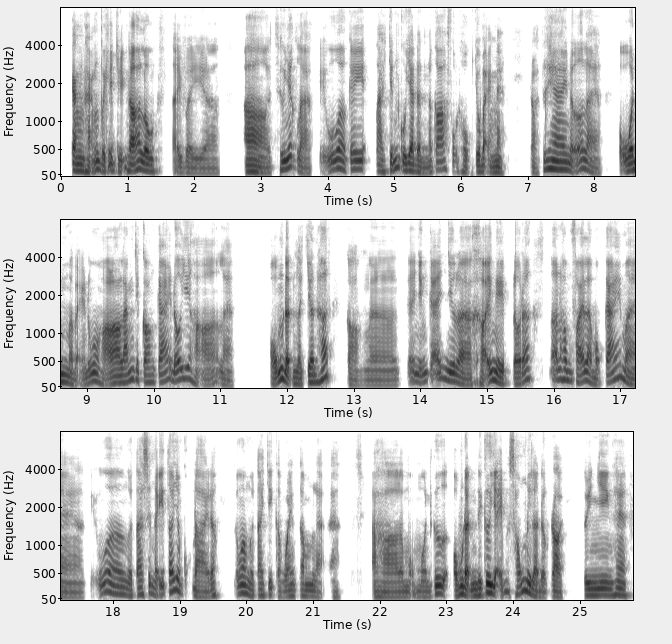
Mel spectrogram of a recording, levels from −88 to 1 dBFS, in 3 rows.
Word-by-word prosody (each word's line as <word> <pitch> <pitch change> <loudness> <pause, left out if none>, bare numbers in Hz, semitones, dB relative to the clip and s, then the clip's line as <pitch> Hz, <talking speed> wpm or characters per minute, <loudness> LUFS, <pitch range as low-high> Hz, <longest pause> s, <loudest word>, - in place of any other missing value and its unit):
căng 120 -3 +5
thẳng 120 +8 +1
về - - 0
cái 115 - -1
chuyện 100 +2 -3
đó 120 +5 +6
luôn. 120 -6 +4 0.2
Tại - - -5
vì, 85 -2 -6
ờ, 80 -1 -9 0.4
ờ, 100 -5 +2
thứ 140 - +1
nhất 175 +4 +3
là, 80 +1 -4
kiểu, 150 - -1
ơ, 155 -4 +3
cái 150 0 +1 0.2
tài 110 -4 -3
chính 130 +10 0
của 130 - +1
gia 125 -1 +5
đình 90 -6 -2
nó - - -5
có 140 +2 -1
phụ - - -10
thuộc 95 -3 -5
vô 105 - +1
bạn 95 0 -2
nè. 95 -3 0 0.4
Rồi 95 -2 -8
thứ 145 - -2
hai 145 -3 +5
nữa 155 - 0
là 100 - -2 0.3
phụ 105 - -1
huynh 130 +1 +6
mà 105 - -1
bạn, 95 +2 -7
đúng 135 +6 0
hông? 145 - +1
Họ 110 - +1
lo 120 +1 +5
lắng 125 +8 +2
cho 165 - -3
con 125 -1 -2
cái, 140 +7 -1
đối 165 +3 +2
với 195 - -1
họ 105 - -5
là 85 -6 -7 0.5
ổn - - +4
định 105 - +6
là 95 - 0
trên 130 -1 +3
hết. 180 - +3 0.3
Còn, 85 -3 -8
ờ, 85 0 -7
cái - - -5
những 135 +3 -1
cái - - -1
như 160 -6 +3
là 100 -8 +1
khởi 155 - +1
nghiệp 115 -11 +3
đồ 100 - +2
đó, 180 - 0 0.3
nó - - -2
hông 175 -2 0
phải 150 - +1
là 160 - +3
một - - -5
cái 160 +11 0
mà, 85 - -3
kiểu, - - -5
ơ, 145 -7 +1
người 105 -4 -2
ta 120 - 0
sẽ 145 +4 -4
nghĩ - - 0
tới 170 +2 +2
trong 185 -6 +1
cuộc - - -20
đời 85 -2 -3
đâu, 105 +3 -1 0.3
đúng 145 - -2
hông? 145 - +4
Người 100 -4 -3
ta 110 +1 -3
chỉ 115 +3 -5
cần 95 -5 -9
quan 95 +1 -2
tâm 100 -1 -3
là, 85 - -9
à, 85 -2 -13 0.5
ờ, 85 -1 -3
là 85 - -2
một, 85 0 -6
mình 90 -1 -6
cứ 140 +7 +3
ổn 135 - +3
định 105 -4 +5
đi, 115 - +3
cứ 155 -2 +9
vậy 130 - +2
mà 175 - -6
sống 180 +2 0
đi 165 - +6
là - - +2
được 85 -2 -6
rồi. - - +2 0.3
Tuy 110 0 +2
nhiên 115 0 +2
ha, 115 -2 0
115 Hz, 265 wpm, -23 LUFS, 90-145 Hz, 0.5 s, cứ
